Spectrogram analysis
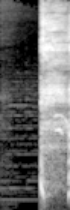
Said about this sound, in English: Pardon me for coughing.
